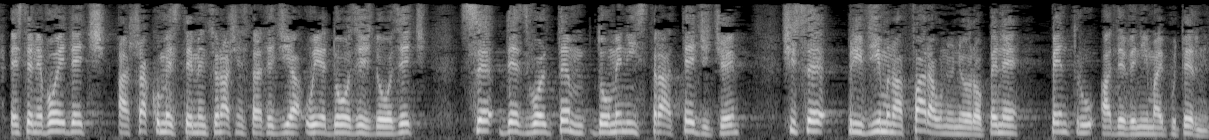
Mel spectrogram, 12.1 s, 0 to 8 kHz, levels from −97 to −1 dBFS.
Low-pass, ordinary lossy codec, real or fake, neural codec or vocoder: 7.2 kHz; MP3, 32 kbps; real; none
